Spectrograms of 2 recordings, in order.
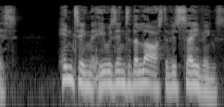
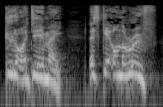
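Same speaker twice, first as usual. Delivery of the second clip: mild narrated shout; 8 semitones higher than usual. A narrator's reading. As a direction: call it out eagerly, pitched well up. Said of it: "Another prisoner shouted".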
